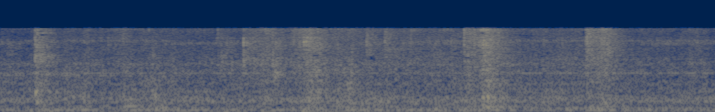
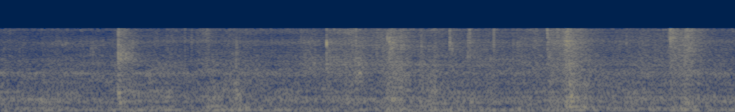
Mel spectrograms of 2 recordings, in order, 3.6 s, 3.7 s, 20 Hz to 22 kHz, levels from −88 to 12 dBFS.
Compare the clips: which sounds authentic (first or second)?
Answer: first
